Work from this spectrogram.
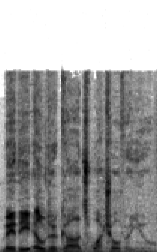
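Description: An actor playing a solemn thunder god, desperate to protect Earth, in a formal, declamatory video game style. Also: male voice, lowish voice, moderate pace, close to an everyday voice. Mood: grave, resolute. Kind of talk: dramatic video game cutscene acting. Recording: game cutscene with music underneath.

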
